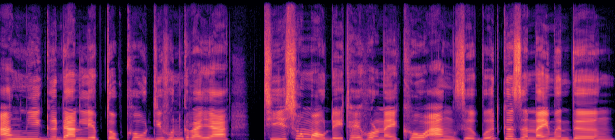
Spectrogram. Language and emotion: Bodo, happy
